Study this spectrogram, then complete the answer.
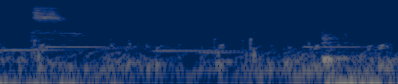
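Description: Lava bubbles and pops softly.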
